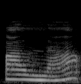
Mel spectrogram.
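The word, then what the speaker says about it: pala: পাল্লা অর্থ বল। এজন্য উচ্চারণ ভালোভাবে শুনতে হবে। পালা পাল্লা। ভিতরে দুইটা এল আছে।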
